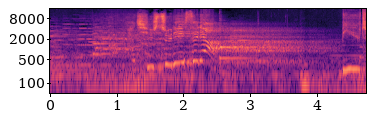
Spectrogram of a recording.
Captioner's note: dramatic percussive music; woman speaking in Korean language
